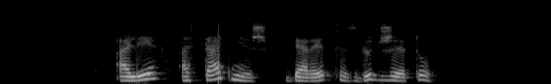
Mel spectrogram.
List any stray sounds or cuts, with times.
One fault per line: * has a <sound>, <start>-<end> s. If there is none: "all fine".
all fine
